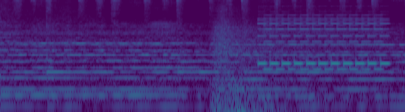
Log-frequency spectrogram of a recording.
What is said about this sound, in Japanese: 電話の着信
